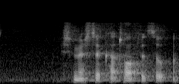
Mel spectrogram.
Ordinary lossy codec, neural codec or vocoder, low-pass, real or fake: none; codec, 16 kHz in and 24 kHz out, 1 kbps, XY-Tokenizer; 7.2 kHz; fake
